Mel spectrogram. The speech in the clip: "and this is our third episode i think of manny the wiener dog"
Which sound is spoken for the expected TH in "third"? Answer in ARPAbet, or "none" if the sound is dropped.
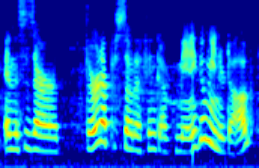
TH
